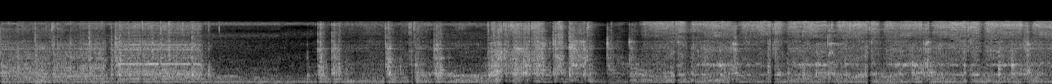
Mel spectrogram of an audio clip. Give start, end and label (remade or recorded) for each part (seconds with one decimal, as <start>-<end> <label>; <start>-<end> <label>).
0.0-0.8 remade; 0.8-2.8 recorded; 2.8-9.5 remade; 9.5-10.0 recorded; 10.0-10.5 remade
